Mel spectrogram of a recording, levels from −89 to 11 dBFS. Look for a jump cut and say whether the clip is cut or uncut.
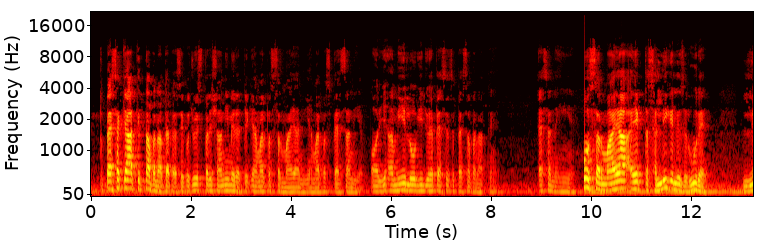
cut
